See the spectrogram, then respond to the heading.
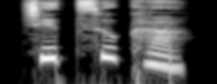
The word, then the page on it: ಚಿತ್ಸುಖ: citsukha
